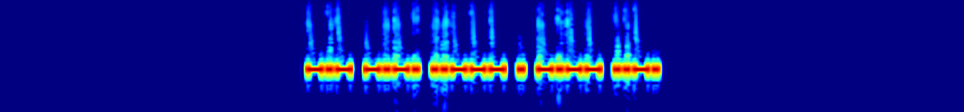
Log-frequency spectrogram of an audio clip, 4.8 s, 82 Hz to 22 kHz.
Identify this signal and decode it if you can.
Morse code, heard as a keyed tone, about 52 wpm, 700 Hz. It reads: KC2EYF
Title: USA Call Signs - 6 Characters - 50wpm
